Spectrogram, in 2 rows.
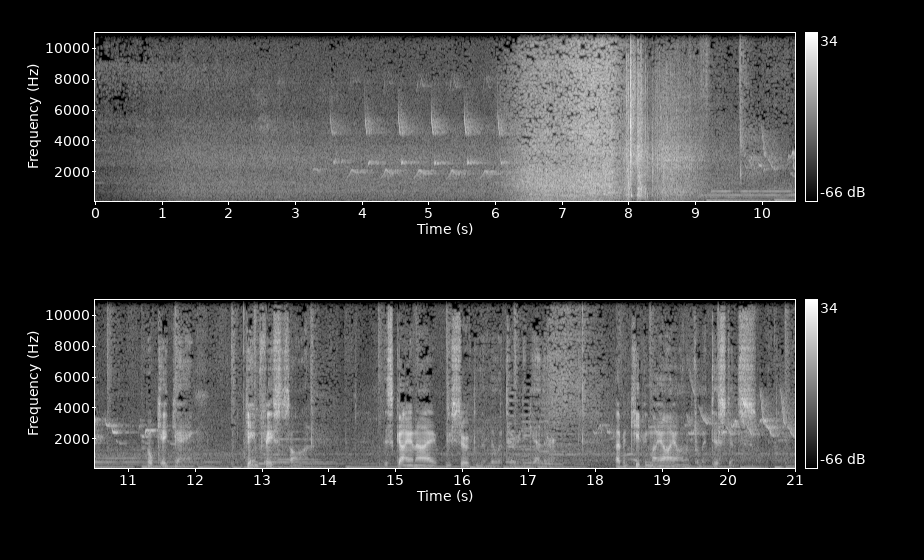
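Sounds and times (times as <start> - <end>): car tyre and engine noise: 0.0 - 9.3
bird calling: 2.3 - 7.6, 9.5 - 12.2, 16.4 - 21.0
music: 9.1 - 21.0.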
